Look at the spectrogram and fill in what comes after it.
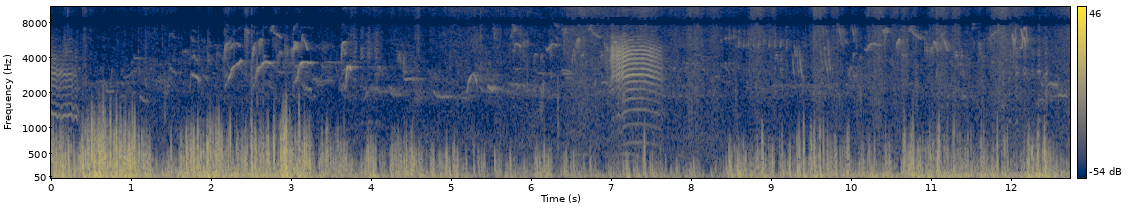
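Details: Grazing Zwartbles flock in late afternoon on a County Kilkenny farm in Ireland; one wavering bleat rises midway through constant low munching and hoof shuffling, while small birds twitter faintly overhead.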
